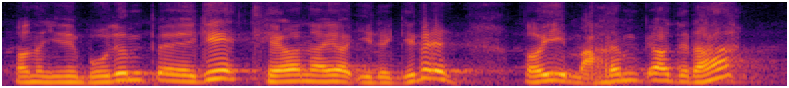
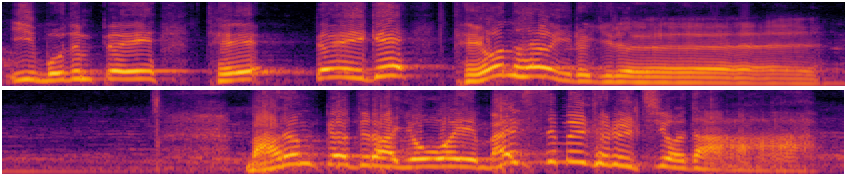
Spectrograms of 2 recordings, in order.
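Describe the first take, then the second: First: Said in the usual way. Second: Slow declaration with long held endings; call-and-repeat proclamation. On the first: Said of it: "계속 읽어볼게요". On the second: Shown as a demonstration. Preacher has congregation repeat Ezekiel's verse, drawn-out proclamation. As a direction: stretch 이르기를 and 들을지어다 out at the end. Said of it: "따라합시다".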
